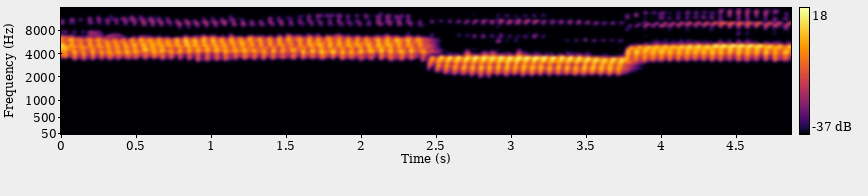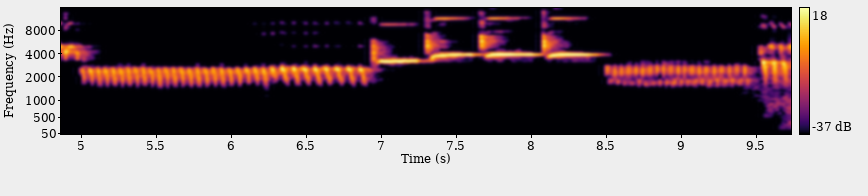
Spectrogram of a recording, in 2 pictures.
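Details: Belgian canary song intended to attract and call canaries: a sequence of sustained rapid trills shifting between high and lower pitches, then sharp whistled notes and a low buzzy trill.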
